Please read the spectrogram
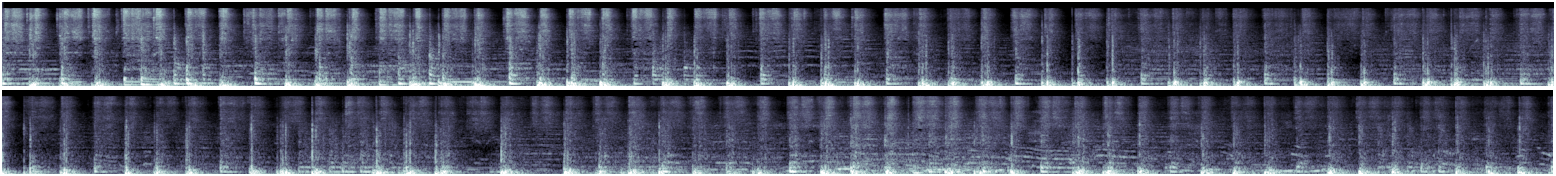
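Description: Street marching band playing: bass drums and snare drums beat a steady rhythm under brass.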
